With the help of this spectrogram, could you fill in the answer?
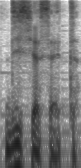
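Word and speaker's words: diciassette: En italien, 17 se prononce diciasette, qui peut être réarrangé pour former le mot vixi, signifiant « j'ai vécu », une phrase associée à la mort.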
